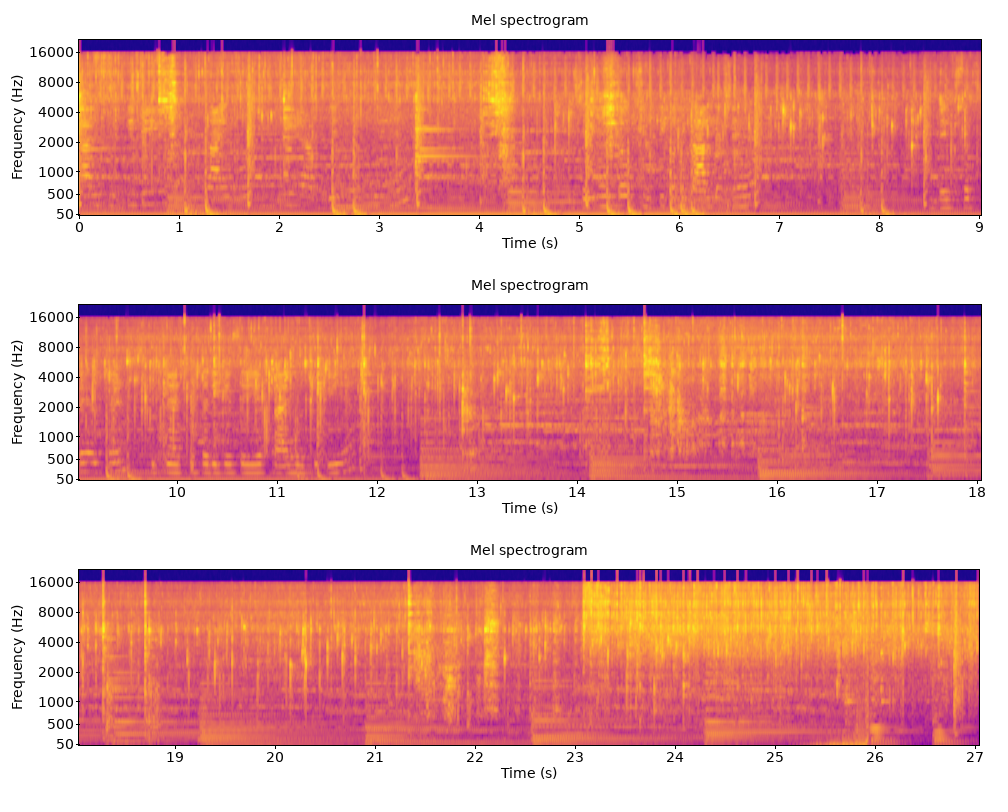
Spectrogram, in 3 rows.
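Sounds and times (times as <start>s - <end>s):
background music with chords: 0.0s - 27.0s
vegetable pieces sizzling in oil: 0.0s - 27.0s
metal ladle stirring: 0.6s - 1.2s, 3.4s - 4.6s, 12.8s - 16.6s, 21.3s - 24.4s.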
